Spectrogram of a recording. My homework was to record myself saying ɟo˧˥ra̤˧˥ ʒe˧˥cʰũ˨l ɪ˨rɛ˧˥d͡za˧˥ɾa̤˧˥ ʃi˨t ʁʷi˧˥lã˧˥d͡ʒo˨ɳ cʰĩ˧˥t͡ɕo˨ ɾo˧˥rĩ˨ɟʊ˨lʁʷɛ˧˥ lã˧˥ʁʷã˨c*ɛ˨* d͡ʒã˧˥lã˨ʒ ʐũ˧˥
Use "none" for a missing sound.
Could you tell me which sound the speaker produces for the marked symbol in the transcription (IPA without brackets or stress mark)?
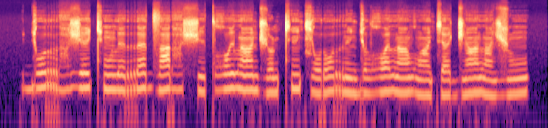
ɛ˨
